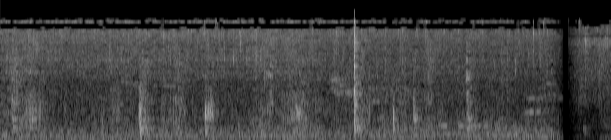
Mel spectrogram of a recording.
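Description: Fish masala frying in oil in a non-stick karahi, sizzling steadily, while a metal spatula stirs it with a few sharp knocks and scrapes against the pan. The sizzling cuts off abruptly near the end.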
